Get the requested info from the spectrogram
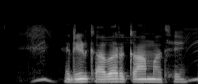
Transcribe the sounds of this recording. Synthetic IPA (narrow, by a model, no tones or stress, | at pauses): ɾiɳkaːbəɾkaːmət̪ʰeː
